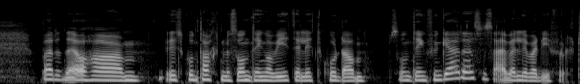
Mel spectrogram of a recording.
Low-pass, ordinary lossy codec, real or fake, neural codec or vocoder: 14.4 kHz; none; real; none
